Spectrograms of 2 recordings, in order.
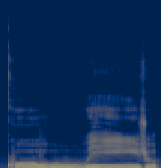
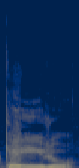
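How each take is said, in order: First: A 'w' sound follows the k. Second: No 'w' sound follows the k. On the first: The speaker calls it wrong. "A gente não fala cueijo" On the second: The speaker calls it right. "a gente fala é, na boca queijo"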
